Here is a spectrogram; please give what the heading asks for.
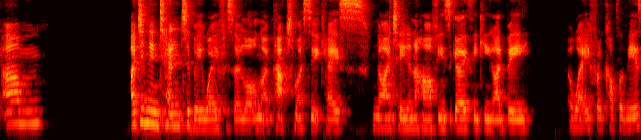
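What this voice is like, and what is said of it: Australian accent with slight London twang. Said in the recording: “you're an Aussie ... But you do have a bit of a London twang to your accent”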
